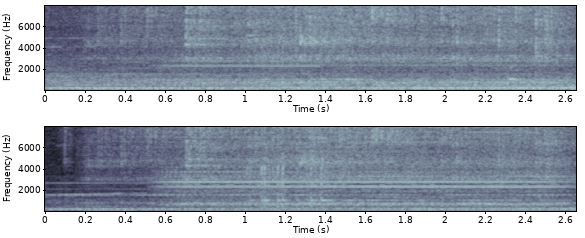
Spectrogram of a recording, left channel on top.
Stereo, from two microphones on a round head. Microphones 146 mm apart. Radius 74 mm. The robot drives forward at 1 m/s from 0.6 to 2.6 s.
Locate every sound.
0.1 s a pop: 15° left (ahead or behind), 3.5 m; by 2.6 s 30° left (ahead or behind), 1.8 m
